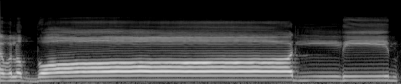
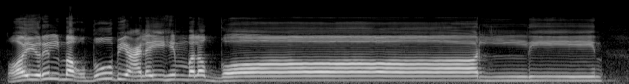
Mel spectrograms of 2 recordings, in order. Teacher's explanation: تو ولضالین میں جو الف کے اوپر بڑی والی مد ہے وہ 5 الف تک کھینچی جاتی ہے, یعنی 10 حرکات کی لینتھ کے برابر. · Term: مد واجب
